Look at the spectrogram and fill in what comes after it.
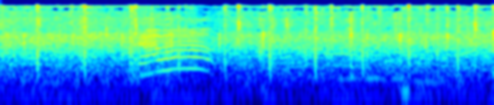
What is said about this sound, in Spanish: Sin embargo, mira, fue una despedida emocionante, impresionante. La gente la ovacionaba. Mira, vamos a escuchar esos aplausos.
